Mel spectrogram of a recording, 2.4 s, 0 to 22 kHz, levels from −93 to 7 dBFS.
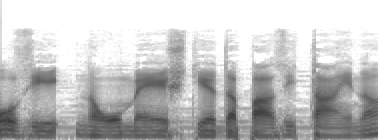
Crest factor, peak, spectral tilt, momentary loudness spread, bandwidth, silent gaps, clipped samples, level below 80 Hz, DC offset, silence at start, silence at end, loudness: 20 dB; -4 dBFS; -6.5 dB/octave; 5 LU; 10.5 kHz; none; under 0.1%; -48 dBFS; under 0.1%; 0 s; 0 s; -24 LUFS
